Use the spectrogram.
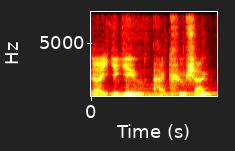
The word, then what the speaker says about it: Yu Yu Hakusho: So as I said, this is Yoko Kurama from Ghost Files, which I believe is pronounced Yu Yu Hakusho in its original anime title.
